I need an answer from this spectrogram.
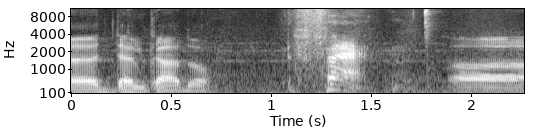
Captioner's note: speaking foreign language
